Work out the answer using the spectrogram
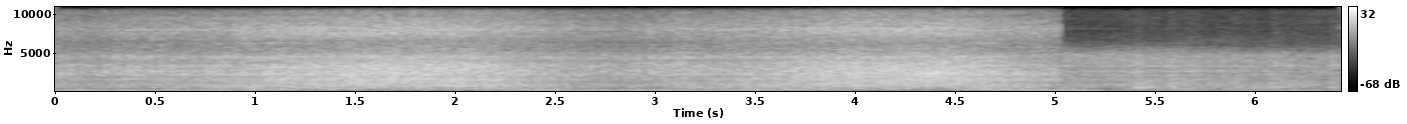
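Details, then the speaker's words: Mitsubishi Canter 4M50 diesel truck that would not start, after repair, revved up: a strong, steady roar holding speed cleanly, engine now running well. "Okay na ang andar ng makina RPM tayo dito at kita niyo at napakinggan na malakas na kaya"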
